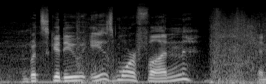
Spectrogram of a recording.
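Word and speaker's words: Scadu: is Old English for shadow so it I think ideally meant to be pronounced Shadow just like Gail is pronounced jail but skadoo is more fun and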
